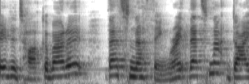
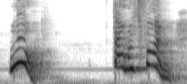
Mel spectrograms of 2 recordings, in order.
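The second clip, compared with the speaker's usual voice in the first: high whoop, then gleeful delight; acted exhilaration; 13 semitones higher than usual. First-timer after taking the plunge, high mock-thrilled whoop. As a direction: whoop high like someone fresh off a dive. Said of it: "And then you go".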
